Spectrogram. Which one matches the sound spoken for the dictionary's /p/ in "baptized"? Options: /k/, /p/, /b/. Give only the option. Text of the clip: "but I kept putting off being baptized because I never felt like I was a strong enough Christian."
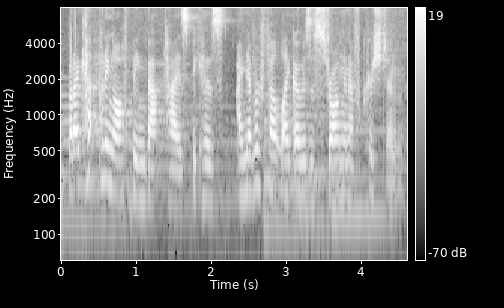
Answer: /p/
